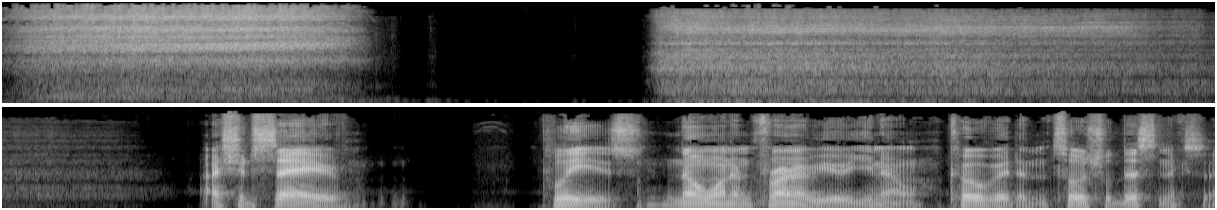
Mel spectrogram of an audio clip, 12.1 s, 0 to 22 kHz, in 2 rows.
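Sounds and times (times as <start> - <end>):
longer slow exhale: 0.0 - 1.9, 3.2 - 6.9
long airy deep inhale during guided relaxation: 0.0 - 2.0, 3.2 - 7.0
speech: 7.1 - 8.0, 8.8 - 12.1.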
